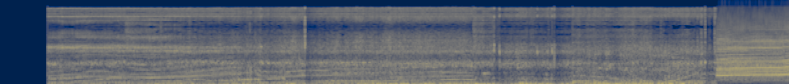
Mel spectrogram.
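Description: A racing car engine roars and revs up and down close by.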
